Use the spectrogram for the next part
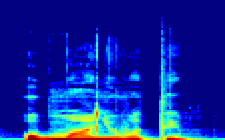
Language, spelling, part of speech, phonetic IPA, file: Ukrainian, обманювати, verb, [ɔbˈmanʲʊʋɐte], Uk-обманювати.ogg
- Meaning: 1. to deceive 2. to trick, to cheat, to defraud, to swindle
